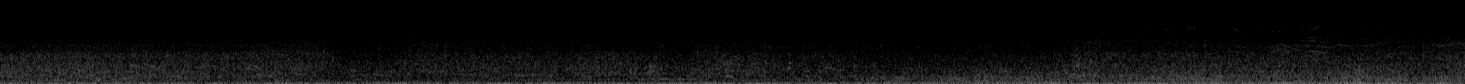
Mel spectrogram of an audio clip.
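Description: Small waves wash gently onto the shore.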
